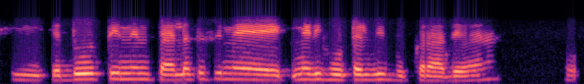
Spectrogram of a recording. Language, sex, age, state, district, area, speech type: Punjabi, female, 30-45, Punjab, Shaheed Bhagat Singh Nagar, rural, conversation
